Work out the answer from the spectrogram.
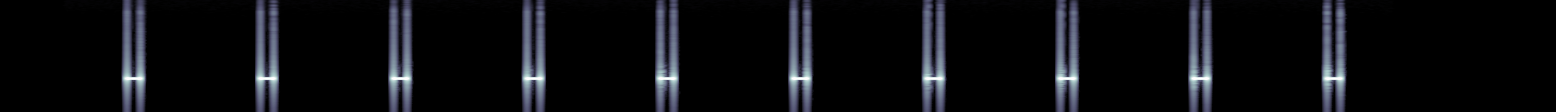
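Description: Quiz countdown timer beeping: ten short, identical electronic beeps at one steady mid pitch, one a second, each marking a second of the answer countdown.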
